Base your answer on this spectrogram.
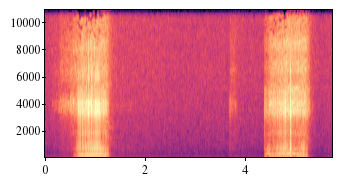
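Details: Dog snoring heavily indoors, two long rasping snores about three seconds apart, each a rough, buzzy roar lasting under a second, with quiet breathing between them and a steady low hum underneath.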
